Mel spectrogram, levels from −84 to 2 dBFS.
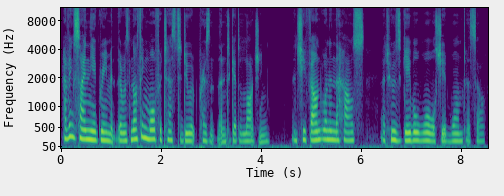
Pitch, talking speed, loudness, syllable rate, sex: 195 Hz, 240 wpm, -19 LUFS, 6.3 syllables/s, female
